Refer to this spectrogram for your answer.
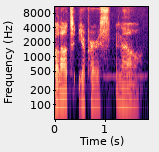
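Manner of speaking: soft, hushed half-whisper under the breath. Narrating a scene, voicing a woman's line to another woman: half-whispering. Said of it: "she she whispers".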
